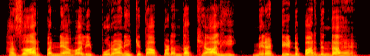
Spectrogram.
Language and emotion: Punjabi, disgusted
